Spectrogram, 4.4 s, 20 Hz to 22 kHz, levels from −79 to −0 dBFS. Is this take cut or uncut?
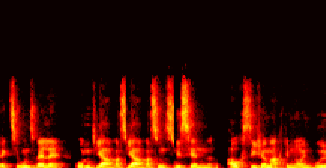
cut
